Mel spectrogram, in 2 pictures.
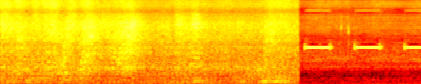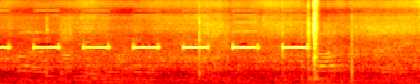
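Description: Engine running, heard close in the engine bay as a steady noisy hiss that cuts off abruptly about three seconds in. Then nine short, high electronic beeps, evenly spaced at about two a second, end with a sharp click.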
